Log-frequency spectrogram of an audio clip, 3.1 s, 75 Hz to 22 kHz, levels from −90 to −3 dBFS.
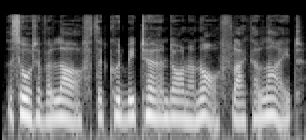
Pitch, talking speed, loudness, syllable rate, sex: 180 Hz, 295 wpm, -17 LUFS, 5.5 syllables/s, female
